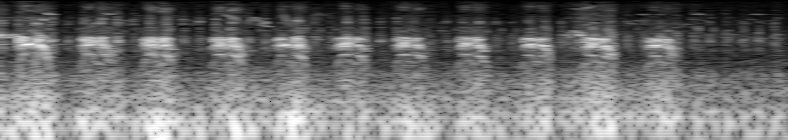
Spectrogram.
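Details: Grey francolin, known locally as dhakni teetar, a female calling during a fight: harsh, nasal notes repeated steadily about three times a second, each a short buzzy burst, with low background rumble throughout.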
